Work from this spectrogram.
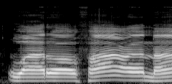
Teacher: আর নুনের মধ্যে এক আলিফ টান দিব, জবরের পরে খালি আলিফ থাকলে এক আলিফ টানতে হয় এই কারণে।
